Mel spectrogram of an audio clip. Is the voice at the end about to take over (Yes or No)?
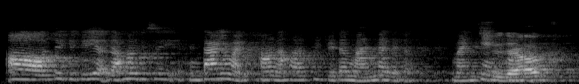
Yes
